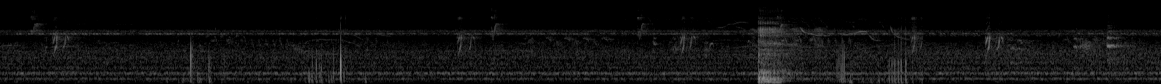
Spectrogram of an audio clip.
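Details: Droning buzz of bees on a Galaxy J7 Prime 2 recording, a constant humming bed joined by bird chirps, several sharp clicks and a loud rustling burst about two-thirds of the way through.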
